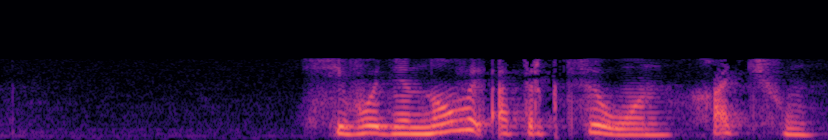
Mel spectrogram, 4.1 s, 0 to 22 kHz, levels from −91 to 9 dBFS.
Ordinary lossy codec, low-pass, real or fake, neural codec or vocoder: AAC, 16 kbps; 7.2 kHz; real; none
